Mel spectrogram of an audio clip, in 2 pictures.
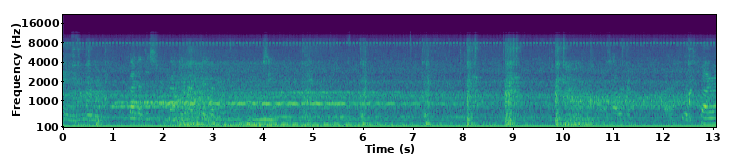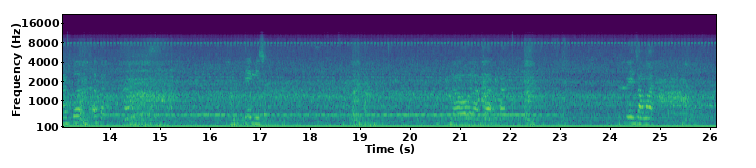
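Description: Gunshots from a video game ring out through a television speaker.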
